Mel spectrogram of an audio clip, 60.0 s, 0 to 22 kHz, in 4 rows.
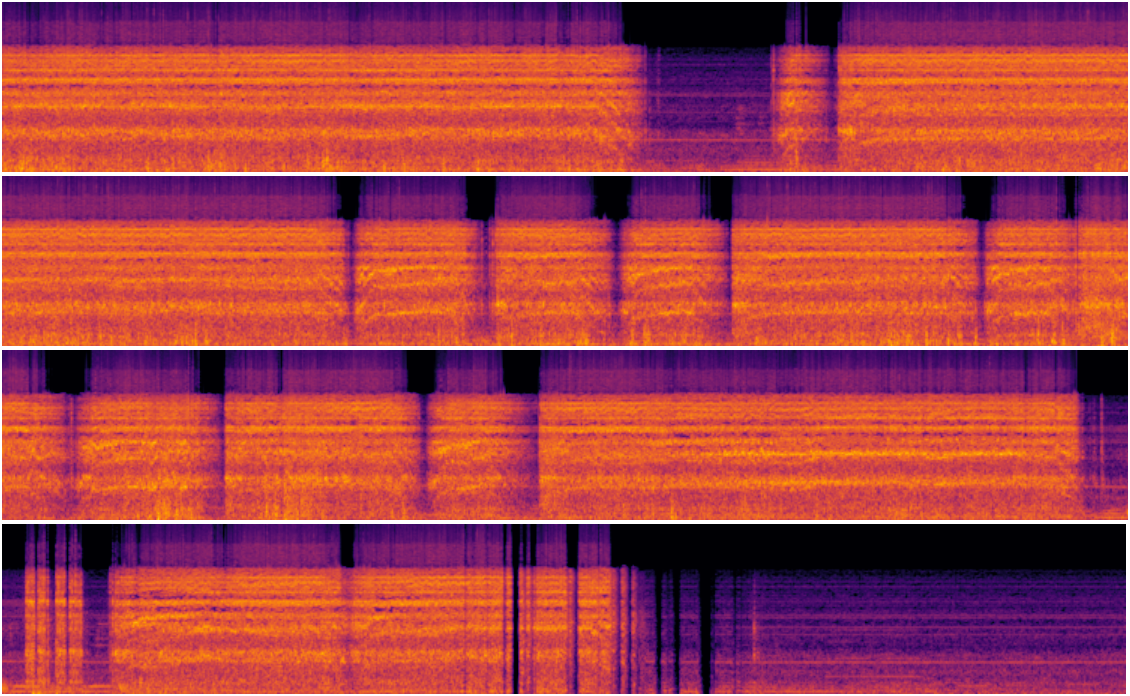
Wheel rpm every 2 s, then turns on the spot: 230, 230, 230, 220, 30, 50, 200, 210, 220, 170, 140, 120, 130, 190, 120, 120, 140, 180, 110, 200, 220, 230, 50, 110, 190, 210, 170, 0, 0, 10.
28-30 32-34 44-46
